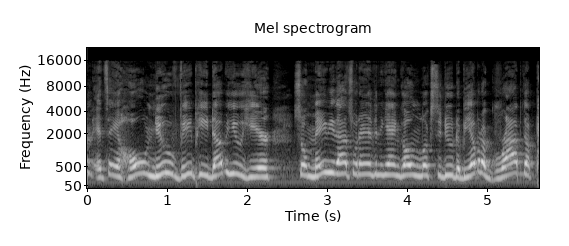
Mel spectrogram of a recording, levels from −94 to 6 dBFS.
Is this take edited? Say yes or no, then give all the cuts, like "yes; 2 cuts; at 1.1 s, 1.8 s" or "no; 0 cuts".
no; 0 cuts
